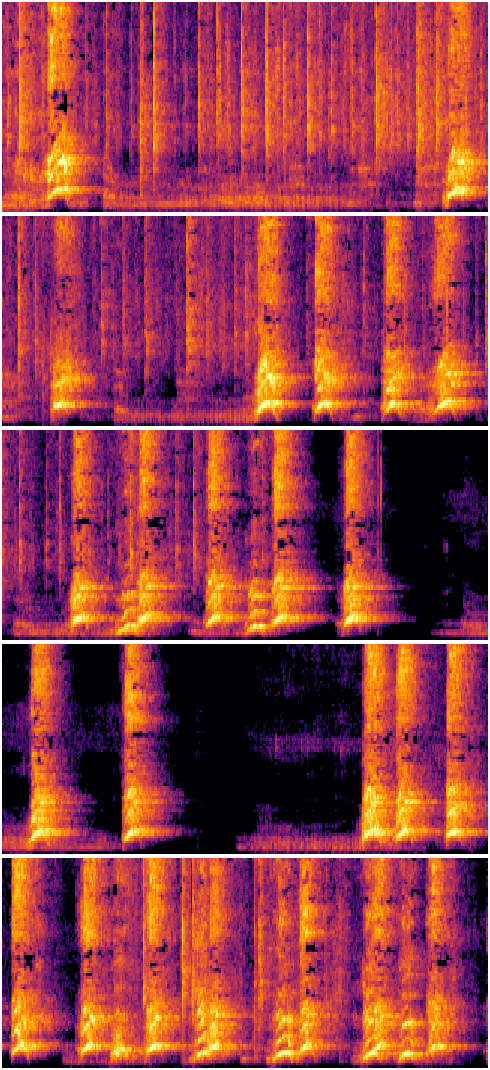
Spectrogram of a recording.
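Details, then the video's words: Indoors at a window, a Yorkshire Terrier barks together with a Lhasa Apso; low growling at the start, then bursts of rapid high yaps in quick clusters, broken by brief silences. "Yorkshire Terrier and Lhasa Apso Barking in the Window"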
